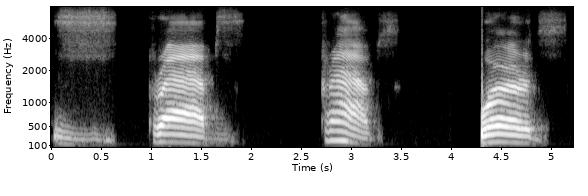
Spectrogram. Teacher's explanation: But if you can see this list of sounds, the beh sound, deh sound, geh, and l, ing, r, v, these sounds comes from inside. They make vibration in the vocal cords.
